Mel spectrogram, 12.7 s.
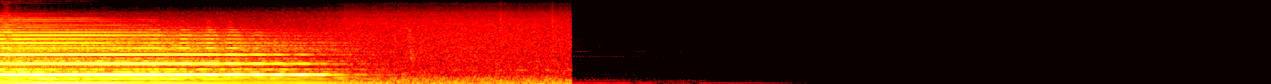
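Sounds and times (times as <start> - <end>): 
saxophone: 0.0 - 3.8.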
